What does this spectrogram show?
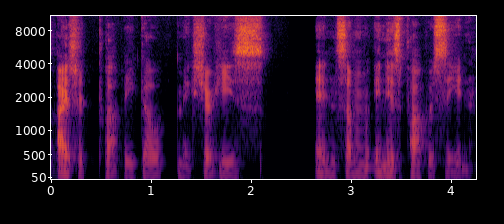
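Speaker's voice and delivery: low, soft mutter; subdued, resigned. Acted. Anubis leaving to check on his brother, resigned and quiet. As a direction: say it quietly as you excuse yourself. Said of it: "And then he just goes".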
